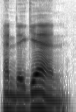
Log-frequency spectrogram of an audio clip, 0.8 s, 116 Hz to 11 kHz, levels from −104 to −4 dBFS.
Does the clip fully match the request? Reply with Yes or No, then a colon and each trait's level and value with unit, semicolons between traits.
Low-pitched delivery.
Yes: low, 110 Hz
